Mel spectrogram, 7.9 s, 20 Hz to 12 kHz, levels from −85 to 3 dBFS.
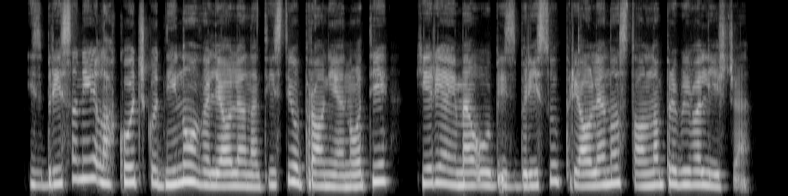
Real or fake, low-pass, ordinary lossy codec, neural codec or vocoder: real; none; none; none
